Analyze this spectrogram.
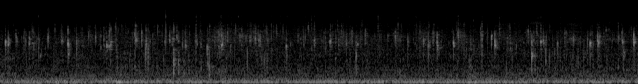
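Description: Battered Spanish mackerel strips deep-frying in a pan of hot oil: a steady sizzle thick with small crackles and pops.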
